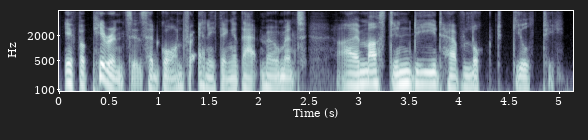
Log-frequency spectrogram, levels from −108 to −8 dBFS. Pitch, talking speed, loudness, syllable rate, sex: 110 Hz, 175 wpm, -21 LUFS, 5.2 syllables/s, female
